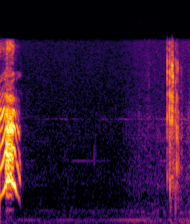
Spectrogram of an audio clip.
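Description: Hungarian Vizsla puppy giving a brief high-pitched whine that rises and falls twice, cut off about a quarter second in.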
